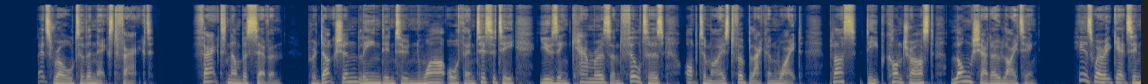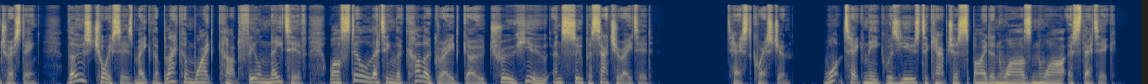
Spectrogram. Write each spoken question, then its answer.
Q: What technique was used to capture Spider-Noir's noir aesthetic?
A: Black and white cameras and filters.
